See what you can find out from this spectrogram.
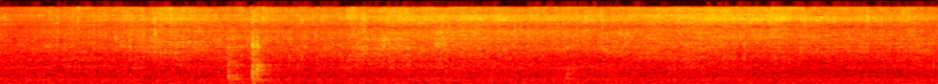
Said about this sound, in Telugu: ఈ చేప ముక్కలు కూడా వేసుకుందాము.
